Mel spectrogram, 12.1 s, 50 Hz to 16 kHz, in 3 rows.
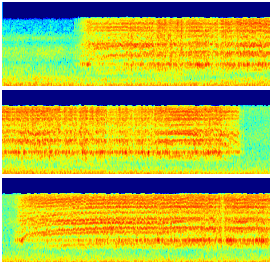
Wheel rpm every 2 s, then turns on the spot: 50, 220, 220, 160, 140, 220.
none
